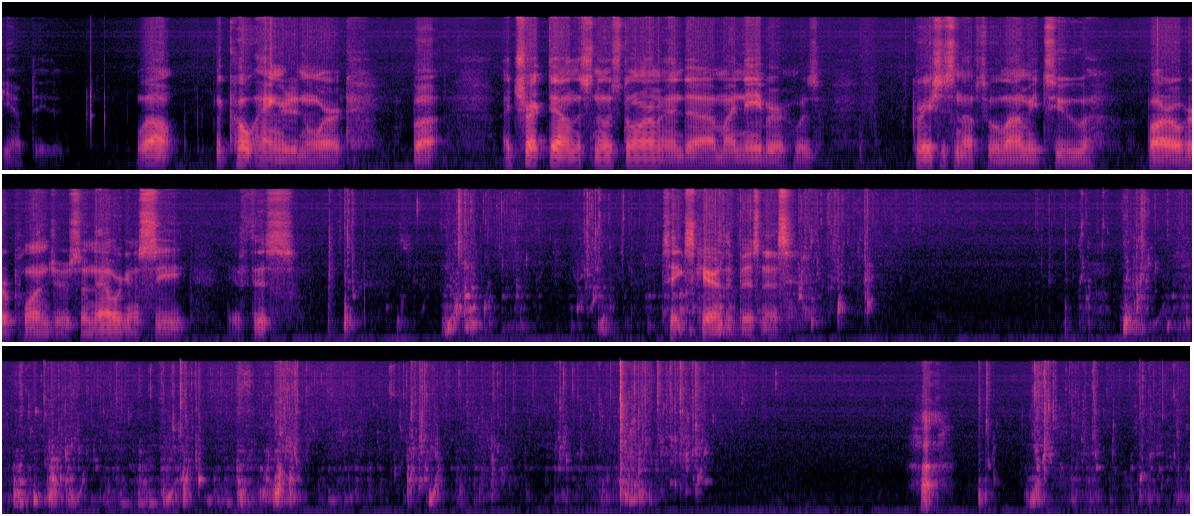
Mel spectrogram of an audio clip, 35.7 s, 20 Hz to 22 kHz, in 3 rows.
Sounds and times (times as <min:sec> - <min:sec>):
Toilet flush: 0:16.3 - 0:20.5, 0:22.6 - 0:30.9, 0:34.0 - 0:35.6.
